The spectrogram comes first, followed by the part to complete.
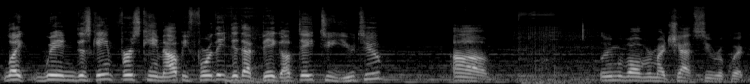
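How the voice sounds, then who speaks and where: A man's voice: high-pitched, normal speed, faint music behind. A man chatting casually on a livestream in a rambling, repetitive way, with some swearing. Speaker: live streamer.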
